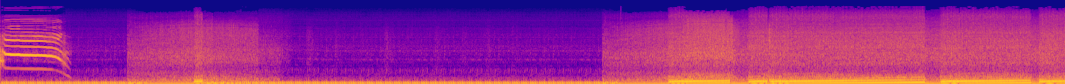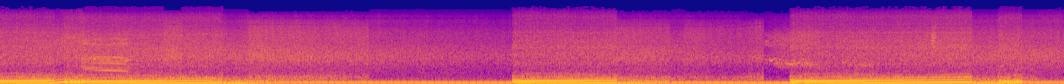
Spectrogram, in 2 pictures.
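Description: A van's engine hums steadily and revs up again and again as it drives.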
